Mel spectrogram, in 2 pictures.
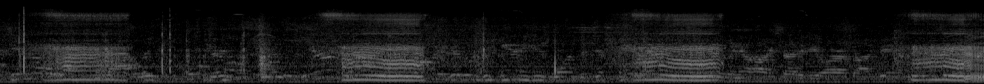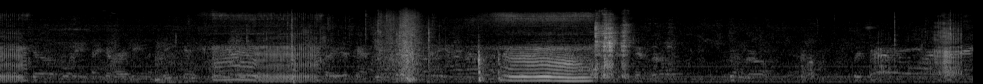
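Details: Old cat that sleeps and snores all the time: repeated rasping, tonal breathing noises at about 20 per minute with a faint steady hum behind; snoring.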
